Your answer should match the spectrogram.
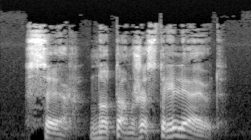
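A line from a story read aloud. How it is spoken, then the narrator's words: Desperate exclamation. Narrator (Russian): воскликнул водитель в отчаянии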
